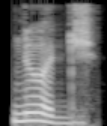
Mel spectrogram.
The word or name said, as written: nudzh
